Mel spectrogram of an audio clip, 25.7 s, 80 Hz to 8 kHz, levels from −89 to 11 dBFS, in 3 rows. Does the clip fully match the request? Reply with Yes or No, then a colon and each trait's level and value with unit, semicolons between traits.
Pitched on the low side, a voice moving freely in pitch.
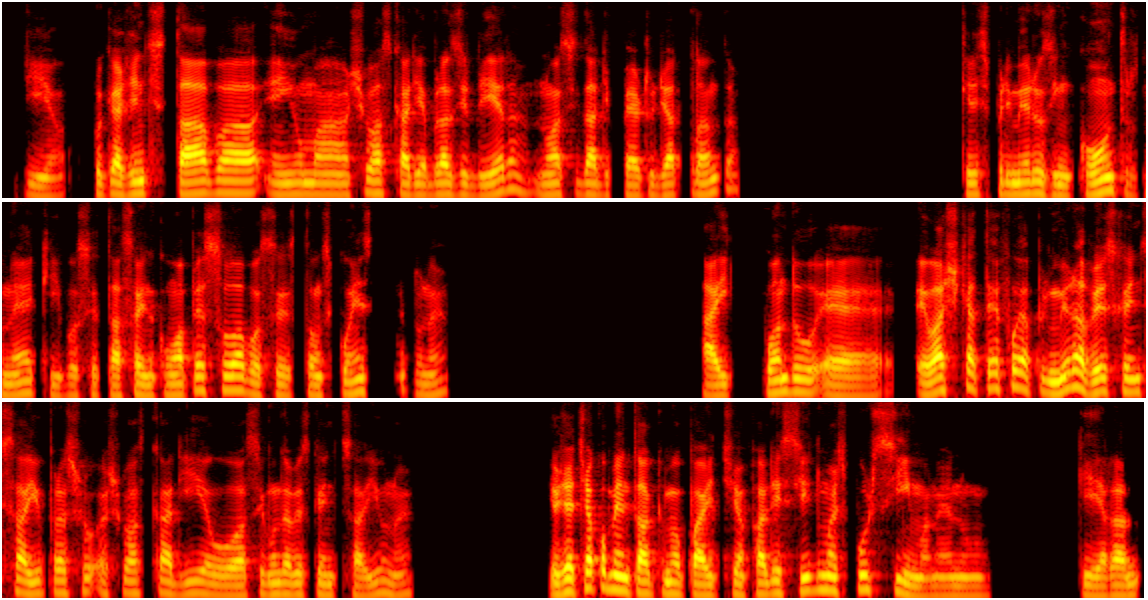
No: low, 120 Hz; average, 3.3 semitones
